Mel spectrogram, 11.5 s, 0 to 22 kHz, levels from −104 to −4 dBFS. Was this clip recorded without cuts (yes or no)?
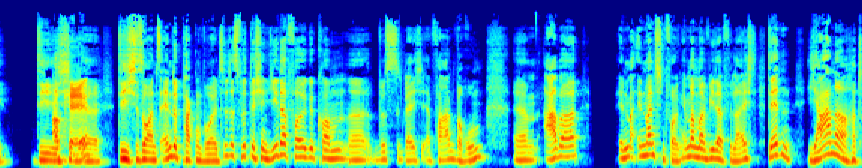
no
